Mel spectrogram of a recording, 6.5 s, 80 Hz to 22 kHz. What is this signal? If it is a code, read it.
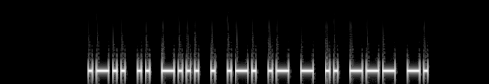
Morse code, heard as a keyed tone, about 22 wpm, 700 Hz. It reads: LIBERATION
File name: practice / 22wpm / 10 Letter Words - First 3 Letters Given - 22wpm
